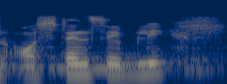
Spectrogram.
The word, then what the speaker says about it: ostensibly: Okay, सो ऑस्टेंसिबली है ये, इसका करेक्ट प्रोनाउंसिएशन ऑस्टेंसिबली।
